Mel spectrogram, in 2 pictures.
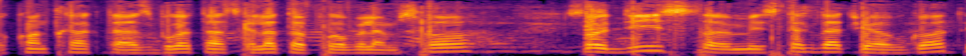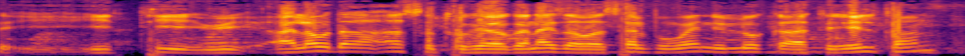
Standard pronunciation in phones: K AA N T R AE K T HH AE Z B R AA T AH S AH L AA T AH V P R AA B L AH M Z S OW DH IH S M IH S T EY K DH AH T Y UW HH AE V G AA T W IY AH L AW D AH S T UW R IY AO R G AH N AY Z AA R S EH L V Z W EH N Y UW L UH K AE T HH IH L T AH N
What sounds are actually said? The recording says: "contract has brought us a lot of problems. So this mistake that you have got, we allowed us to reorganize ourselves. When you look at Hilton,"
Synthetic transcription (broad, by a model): K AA N T R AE K T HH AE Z B R AA T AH S AH L AA T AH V P R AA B L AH M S S OW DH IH S M IH S T EY K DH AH T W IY HH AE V G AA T W IY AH L AW D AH S T UW R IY AO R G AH N AY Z AA W S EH L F W EH N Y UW L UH K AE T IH L T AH N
